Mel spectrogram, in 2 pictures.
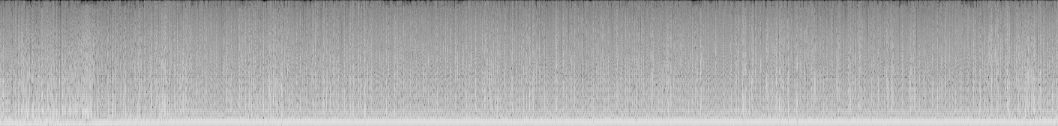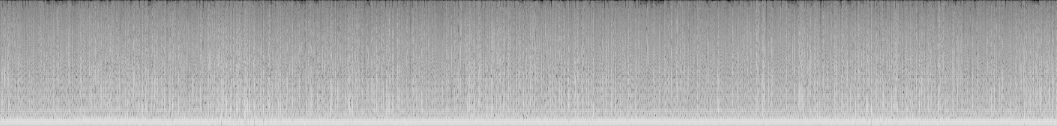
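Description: Motorcycle engine picking up revs over the first couple of seconds, then held at a steady pitch on a constant throttle, with loud wind rush over the bike-mounted microphone.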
